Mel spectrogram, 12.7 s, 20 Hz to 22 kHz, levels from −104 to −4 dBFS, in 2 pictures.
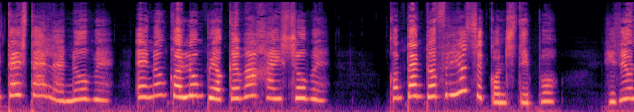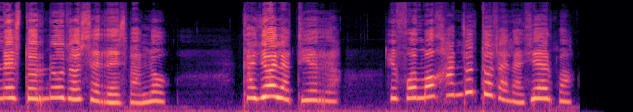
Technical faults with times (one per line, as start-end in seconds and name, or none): none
